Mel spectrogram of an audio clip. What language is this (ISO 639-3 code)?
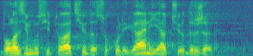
srp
